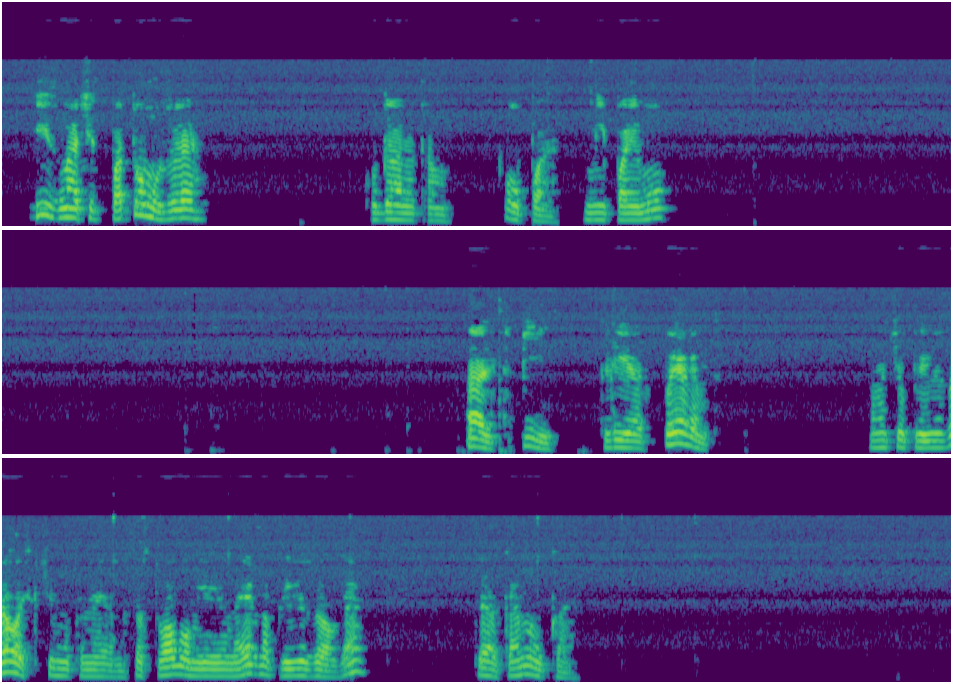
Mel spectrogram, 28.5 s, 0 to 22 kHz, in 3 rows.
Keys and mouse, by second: 3.2-4.5 drag, 5.7 shift+middle click, 7.8-11.6 drag, 13.5 click, 14.5 alt+p, 17.1-20.3 drag, 20.6 middle click, 22.7-24.6 drag, 25.5 middle click, 28.1-28.4 drag.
